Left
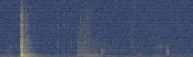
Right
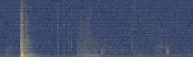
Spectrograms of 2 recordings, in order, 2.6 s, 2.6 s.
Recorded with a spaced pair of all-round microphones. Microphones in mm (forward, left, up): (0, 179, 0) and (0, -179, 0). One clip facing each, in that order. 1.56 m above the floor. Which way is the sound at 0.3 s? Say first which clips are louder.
Right 3 dB; 20° right (ahead or behind).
